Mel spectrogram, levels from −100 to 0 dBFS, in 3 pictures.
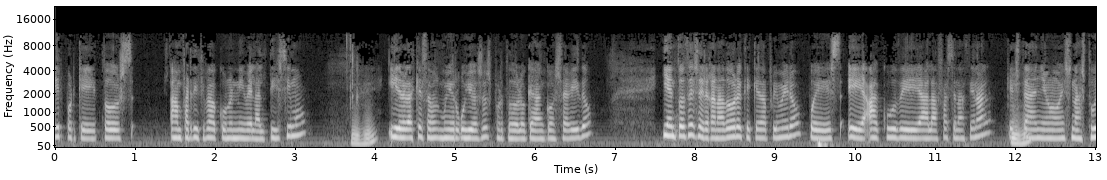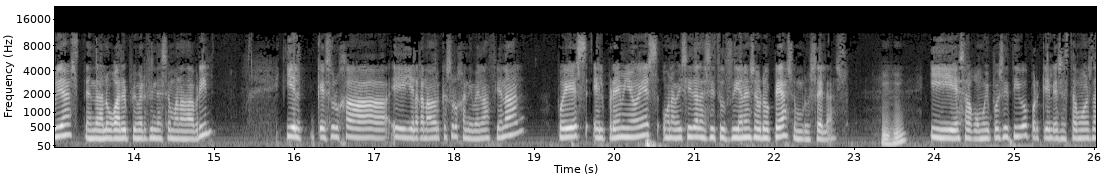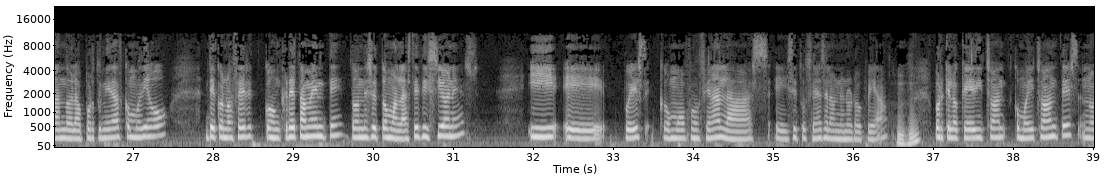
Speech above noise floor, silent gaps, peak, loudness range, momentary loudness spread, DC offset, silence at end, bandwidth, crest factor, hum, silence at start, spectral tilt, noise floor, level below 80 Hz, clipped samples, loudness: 28 dB; none; -2 dBFS; 4 LU; 9 LU; under 0.1%; 0 s; 11.5 kHz; 18 dB; none; 0 s; -5.5 dB/octave; -48 dBFS; -42 dBFS; under 0.1%; -20 LUFS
